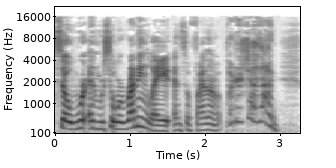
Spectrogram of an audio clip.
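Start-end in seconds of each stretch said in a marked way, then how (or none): 2.3-3.0 very high, exasperated shouted yell. Retelling the moment of running late, imitating own yelling. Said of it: "and I'm yelling".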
